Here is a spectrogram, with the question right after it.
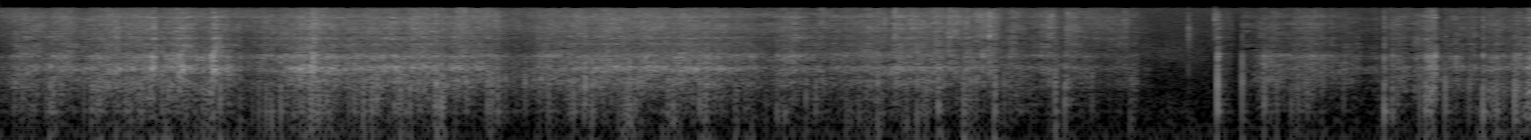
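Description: Long nails scratch and tap a large, clear, inflated plastic air-column cushion wrap made of hollow air-filled tubes. The result is a steady, dense crinkling and crackling texture, broken by short, sharp taps that stand out near the end.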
